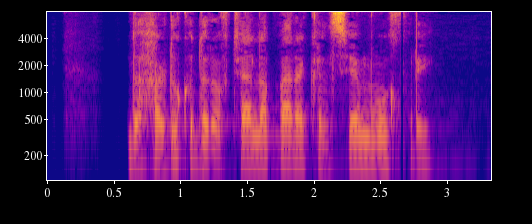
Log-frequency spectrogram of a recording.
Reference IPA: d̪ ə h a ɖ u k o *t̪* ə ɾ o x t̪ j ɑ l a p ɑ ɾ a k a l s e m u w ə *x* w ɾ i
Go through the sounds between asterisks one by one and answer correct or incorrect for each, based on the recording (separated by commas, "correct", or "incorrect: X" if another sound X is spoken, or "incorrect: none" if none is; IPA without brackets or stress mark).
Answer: incorrect: d̪, correct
